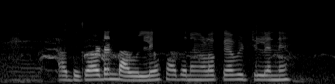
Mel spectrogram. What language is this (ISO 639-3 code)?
mal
